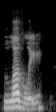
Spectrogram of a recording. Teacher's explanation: two syllables stressed and then unstressed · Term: trochaic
